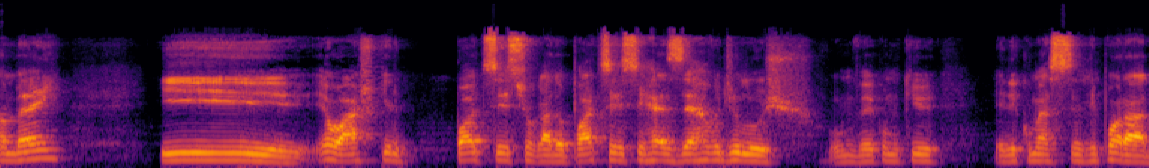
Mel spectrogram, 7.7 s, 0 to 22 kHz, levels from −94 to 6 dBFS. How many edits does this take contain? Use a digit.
0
